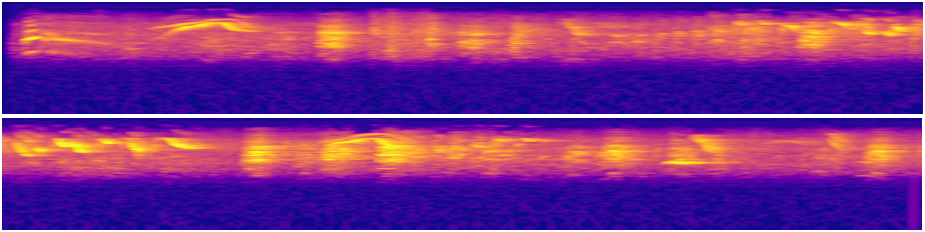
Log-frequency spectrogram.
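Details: White woodpecker, a bird of Brazilian cerrado, pasture and farm yards with ripe fruit, giving high chattering and slurred whistled notes in a busy, irregular series, recorded fairly faint.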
